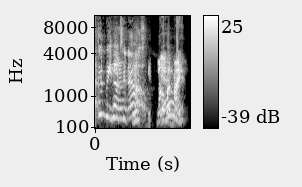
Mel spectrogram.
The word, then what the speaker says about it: Melbourne: It's Melbourne, mate. It's Melbourne, mate. I'm like, okay, that's what I said. I just pronounced it different.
